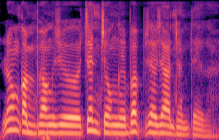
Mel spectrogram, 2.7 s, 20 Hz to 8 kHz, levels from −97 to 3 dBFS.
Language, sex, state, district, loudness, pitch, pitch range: Wancho, female, Arunachal Pradesh, Longding, -15 LUFS, 175 Hz, 165-195 Hz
